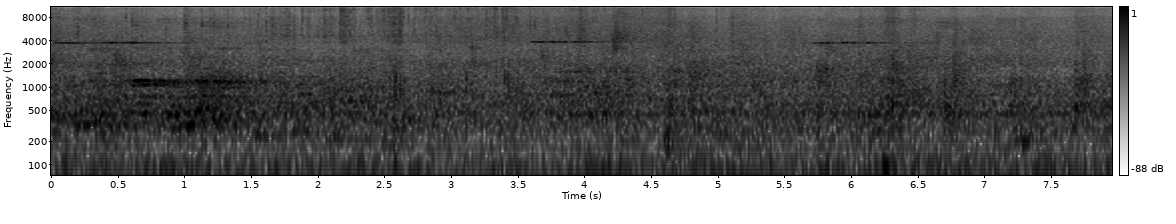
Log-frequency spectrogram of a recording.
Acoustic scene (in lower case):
subway station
